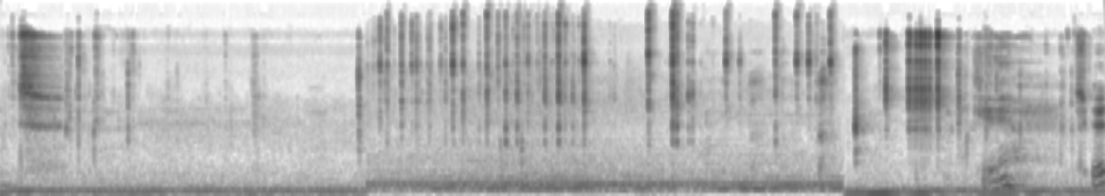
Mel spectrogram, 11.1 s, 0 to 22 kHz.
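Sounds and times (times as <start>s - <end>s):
steady low hum: 0.0s - 9.0s
hand tools clicking and tapping: 3.6s - 8.5s.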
